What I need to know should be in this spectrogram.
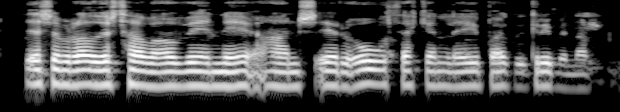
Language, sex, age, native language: Icelandic, male, 20-29, Icelandic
